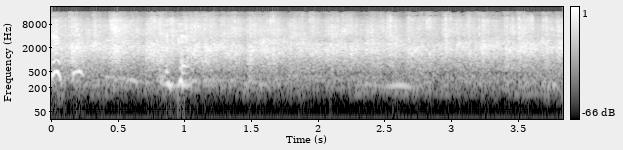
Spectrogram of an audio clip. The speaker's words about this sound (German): Und darf ich mal die Täuflinge sehen, die da sind? Steht doch mal auf und ihr anderen gebt ihnen mal einen herzlichen Applaus. Die Täuflinge.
